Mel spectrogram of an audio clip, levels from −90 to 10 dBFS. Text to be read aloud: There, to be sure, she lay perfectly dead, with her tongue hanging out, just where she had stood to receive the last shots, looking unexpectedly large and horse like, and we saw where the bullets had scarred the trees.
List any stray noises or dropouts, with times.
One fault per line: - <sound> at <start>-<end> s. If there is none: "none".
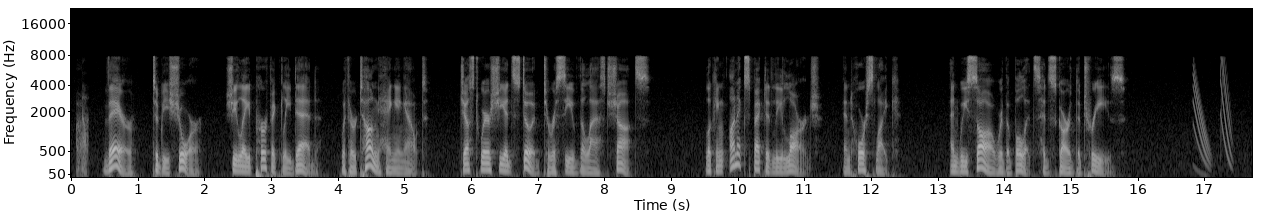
- laugh at 0.1-0.3 s
- chirp at 16.8-17.5 s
